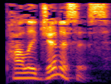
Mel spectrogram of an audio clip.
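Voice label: "polygenesis", British English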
